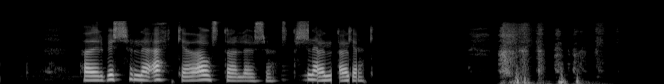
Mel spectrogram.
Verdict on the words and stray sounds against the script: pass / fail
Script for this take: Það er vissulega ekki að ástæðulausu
fail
